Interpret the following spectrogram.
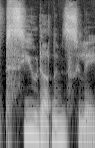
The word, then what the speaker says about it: pseudonymously: side hustle yeah now I don't know how to pronounce the word pseudonymously so I'm going to pronounce it pseudonymously is that God it's got a p in it hasn't it it's pseudonymously yeah yeah published the castle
